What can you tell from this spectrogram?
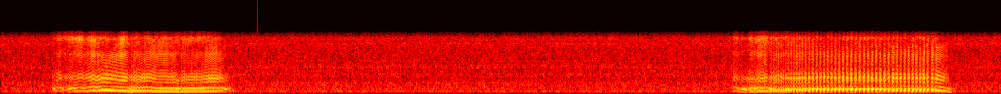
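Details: Two long, rumbling, rattly breaths, about two seconds each, separated by quiet breathing over steady hiss, from a sleeping bulldog; snoring.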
